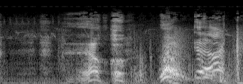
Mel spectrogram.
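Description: Short yelping cries from fighters in a whip fight: one just before a second in and a louder one near the end, with a sharp crack between them.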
